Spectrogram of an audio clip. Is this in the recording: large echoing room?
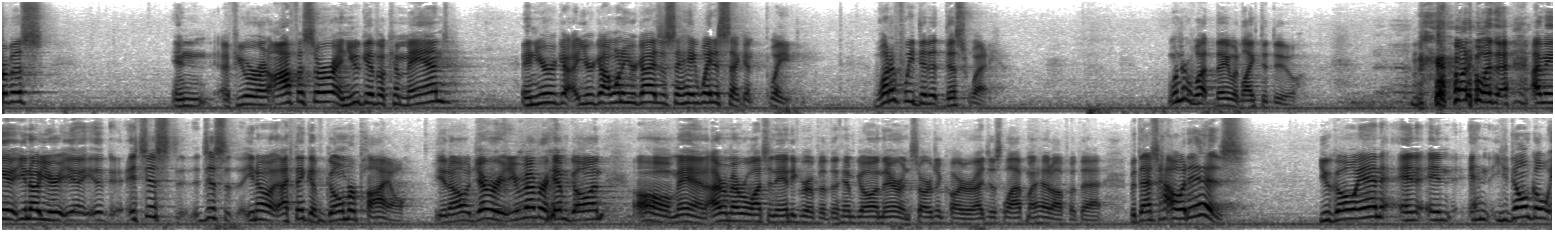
yes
